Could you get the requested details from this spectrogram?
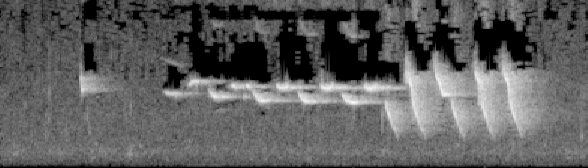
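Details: Flavescent warbler in the wild: a single high note, then a fast series of bright whistled notes stepping upward, finishing in four forceful descending sweeps, quiet background.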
